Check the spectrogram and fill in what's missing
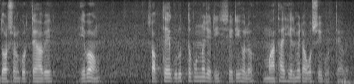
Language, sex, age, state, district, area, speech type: Bengali, male, 18-30, West Bengal, Kolkata, urban, spontaneous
